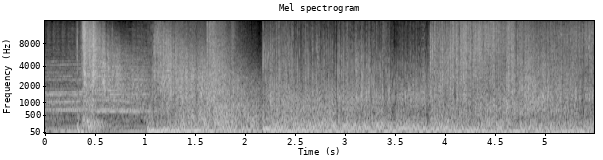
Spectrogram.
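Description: Loud explosions roar and rumble.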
